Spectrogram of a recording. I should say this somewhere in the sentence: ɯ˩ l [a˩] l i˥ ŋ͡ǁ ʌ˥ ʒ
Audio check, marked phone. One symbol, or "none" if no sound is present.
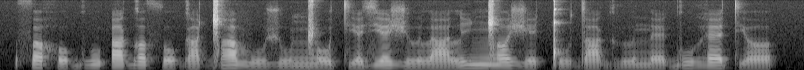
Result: a˩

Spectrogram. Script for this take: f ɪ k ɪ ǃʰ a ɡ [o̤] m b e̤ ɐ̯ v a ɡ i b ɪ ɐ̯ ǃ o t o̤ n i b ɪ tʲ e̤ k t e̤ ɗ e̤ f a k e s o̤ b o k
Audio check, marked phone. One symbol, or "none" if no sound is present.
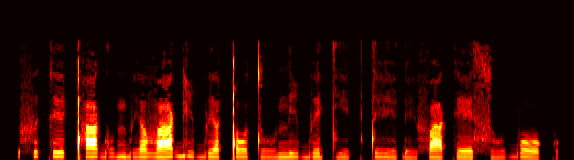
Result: o̤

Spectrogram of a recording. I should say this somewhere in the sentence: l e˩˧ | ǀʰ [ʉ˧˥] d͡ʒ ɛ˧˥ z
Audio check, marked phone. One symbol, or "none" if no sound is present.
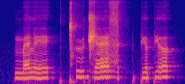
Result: ʉ˧˥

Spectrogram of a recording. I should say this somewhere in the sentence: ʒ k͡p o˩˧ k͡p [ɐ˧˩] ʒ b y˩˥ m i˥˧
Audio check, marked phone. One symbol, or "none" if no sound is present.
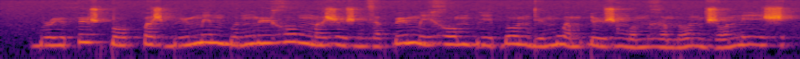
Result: ə˧˩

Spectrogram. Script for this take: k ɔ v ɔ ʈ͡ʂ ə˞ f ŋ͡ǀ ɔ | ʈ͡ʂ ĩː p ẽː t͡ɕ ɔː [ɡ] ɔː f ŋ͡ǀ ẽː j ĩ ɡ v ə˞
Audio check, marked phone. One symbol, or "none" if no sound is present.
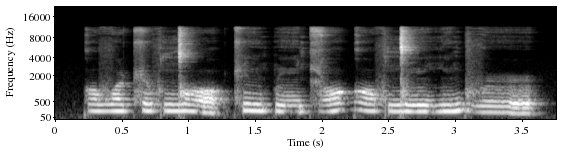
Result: ɡ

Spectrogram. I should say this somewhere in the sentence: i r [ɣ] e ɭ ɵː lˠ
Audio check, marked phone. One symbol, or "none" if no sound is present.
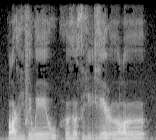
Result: ɣ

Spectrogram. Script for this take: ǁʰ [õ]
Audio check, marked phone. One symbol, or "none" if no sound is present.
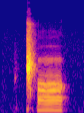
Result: o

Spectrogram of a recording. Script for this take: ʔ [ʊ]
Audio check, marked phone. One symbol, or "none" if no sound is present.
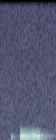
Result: u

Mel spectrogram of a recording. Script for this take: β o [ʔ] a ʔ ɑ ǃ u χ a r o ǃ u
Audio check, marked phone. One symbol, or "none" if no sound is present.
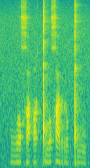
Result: χ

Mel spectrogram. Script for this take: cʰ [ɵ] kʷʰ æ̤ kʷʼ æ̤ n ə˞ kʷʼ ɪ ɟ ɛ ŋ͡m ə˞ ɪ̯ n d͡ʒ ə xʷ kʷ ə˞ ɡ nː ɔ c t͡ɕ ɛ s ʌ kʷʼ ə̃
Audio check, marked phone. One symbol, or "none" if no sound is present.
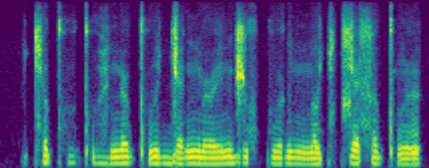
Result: ə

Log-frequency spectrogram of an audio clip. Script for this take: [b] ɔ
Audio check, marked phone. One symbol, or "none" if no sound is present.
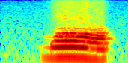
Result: b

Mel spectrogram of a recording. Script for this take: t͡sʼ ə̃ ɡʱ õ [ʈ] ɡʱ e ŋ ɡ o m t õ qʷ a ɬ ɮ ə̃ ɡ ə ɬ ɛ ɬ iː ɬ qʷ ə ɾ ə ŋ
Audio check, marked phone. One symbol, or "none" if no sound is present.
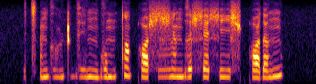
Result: ʈ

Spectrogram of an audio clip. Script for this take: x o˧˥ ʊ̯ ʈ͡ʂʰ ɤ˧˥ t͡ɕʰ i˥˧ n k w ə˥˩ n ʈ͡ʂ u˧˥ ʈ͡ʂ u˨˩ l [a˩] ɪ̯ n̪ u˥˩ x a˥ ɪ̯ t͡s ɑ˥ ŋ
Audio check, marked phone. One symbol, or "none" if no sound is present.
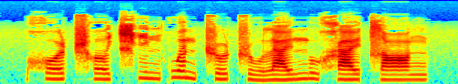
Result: a˧˥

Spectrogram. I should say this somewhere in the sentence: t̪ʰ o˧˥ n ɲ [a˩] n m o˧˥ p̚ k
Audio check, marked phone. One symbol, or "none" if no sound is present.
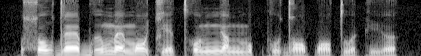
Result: a˧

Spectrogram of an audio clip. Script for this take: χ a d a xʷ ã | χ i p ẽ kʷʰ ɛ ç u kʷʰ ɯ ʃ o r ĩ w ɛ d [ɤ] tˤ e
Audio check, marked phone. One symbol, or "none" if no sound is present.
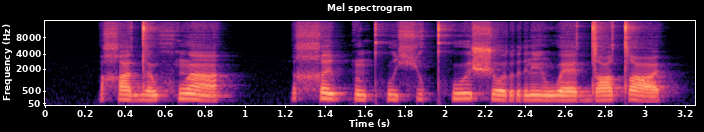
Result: ɤ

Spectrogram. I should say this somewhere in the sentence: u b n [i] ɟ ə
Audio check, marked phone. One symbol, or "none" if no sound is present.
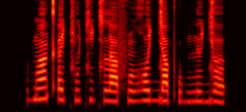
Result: ɨ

